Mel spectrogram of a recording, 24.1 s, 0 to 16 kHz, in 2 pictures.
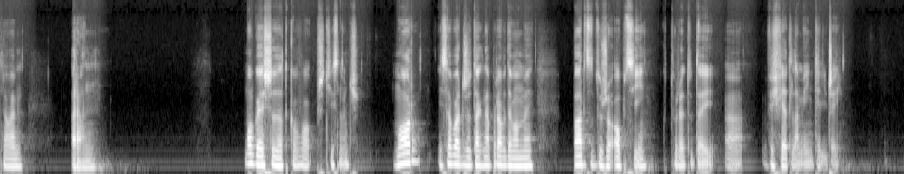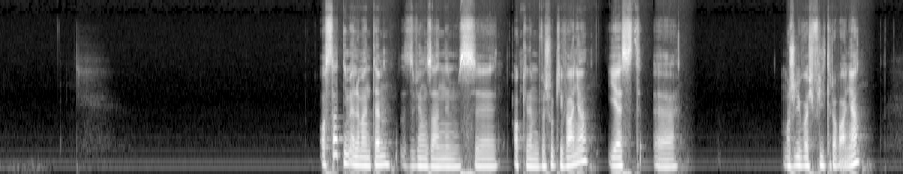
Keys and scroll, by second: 21.1 ctrl+shift+super+o.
